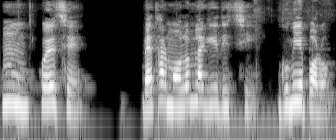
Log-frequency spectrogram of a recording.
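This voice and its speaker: High-voiced caring Bangladeshi college girl, acted by a woman. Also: steady tone, normal speed, darkish tone, a little hiss or hum, natural voice. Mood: tender concern. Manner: chiding, affectionate. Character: caring young college girl, scolding yet tender. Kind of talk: scripted audio love-story drama.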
